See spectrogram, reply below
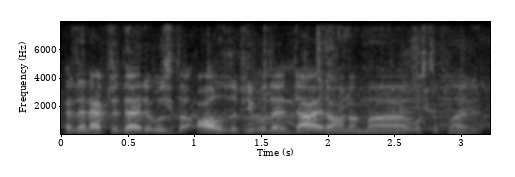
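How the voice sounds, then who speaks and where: A man's voice: medium pitch, flat delivery, racing. A man talking films casually with a friend, slangy and full of swearing. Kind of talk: casual excited movie discussion with a friend.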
